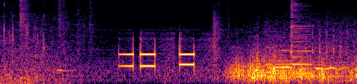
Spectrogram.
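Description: Telephone keypad tones: three short two-note beeps of a number being dialled, the first two alike and the third slightly different. Music comes in near the end.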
